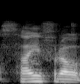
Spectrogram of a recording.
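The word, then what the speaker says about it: 財布: 자, 사이프라고 발음합니다.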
